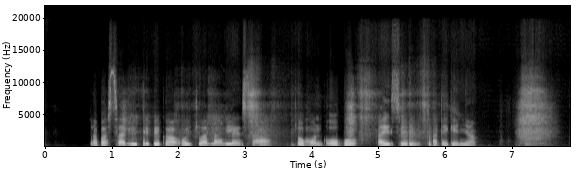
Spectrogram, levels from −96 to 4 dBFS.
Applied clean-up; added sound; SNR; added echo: neural mask model RNNoise.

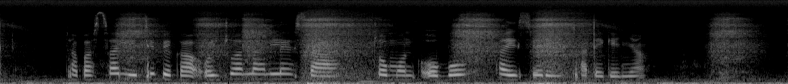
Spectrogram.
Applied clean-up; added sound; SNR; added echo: none; Breathing; 2 dB; none.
